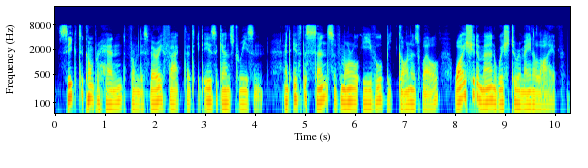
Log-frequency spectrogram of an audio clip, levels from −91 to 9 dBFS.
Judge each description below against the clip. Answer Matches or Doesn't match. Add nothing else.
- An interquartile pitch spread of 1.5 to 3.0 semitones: Doesn't match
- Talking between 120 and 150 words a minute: Doesn't match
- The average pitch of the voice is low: Matches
